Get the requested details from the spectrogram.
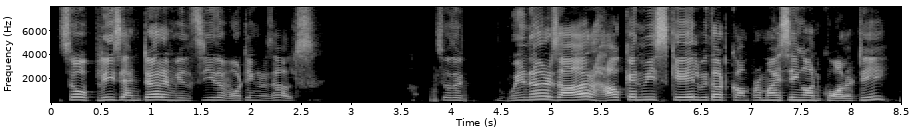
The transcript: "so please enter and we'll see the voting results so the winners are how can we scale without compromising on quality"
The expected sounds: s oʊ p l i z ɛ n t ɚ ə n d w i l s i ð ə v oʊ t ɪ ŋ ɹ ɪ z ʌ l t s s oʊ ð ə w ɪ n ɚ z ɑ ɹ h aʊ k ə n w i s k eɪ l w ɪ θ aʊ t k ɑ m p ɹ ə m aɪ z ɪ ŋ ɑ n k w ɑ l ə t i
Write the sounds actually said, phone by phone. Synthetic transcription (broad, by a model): s oʊ p l i z ɛ n t ɚ ə n d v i l s i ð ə v oʊ t ɪ ŋ ɹ ɪ z ʌ l t s s oʊ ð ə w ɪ n ɚ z ɑ ɹ h aʊ k ə n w i s k eɪ l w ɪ t aʊ t k ɑ m p ɹ ə m aɪ z ɪ ŋ ɑ n k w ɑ l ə t i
